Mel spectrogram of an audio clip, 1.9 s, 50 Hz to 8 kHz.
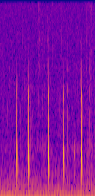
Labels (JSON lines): {"label": "biophony, knock", "recorder": "SoundTrap 300"}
